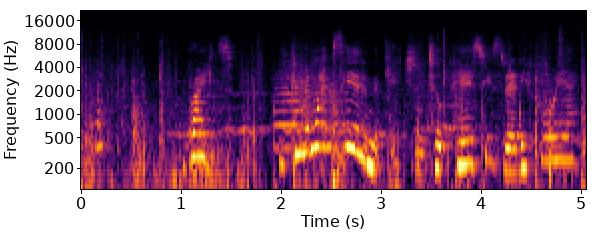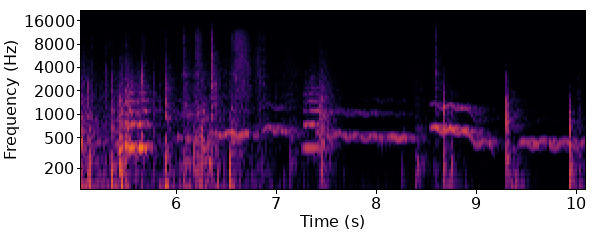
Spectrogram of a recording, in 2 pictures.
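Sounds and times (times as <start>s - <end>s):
operatic singing voice: 0.9s - 5.0s, 5.9s - 10.0s.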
